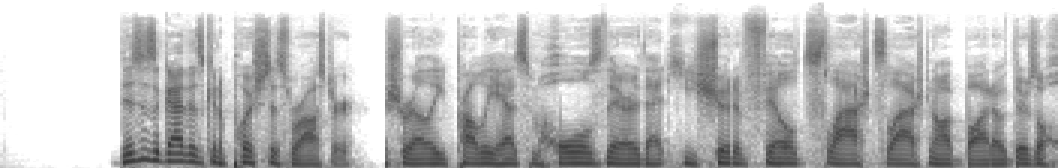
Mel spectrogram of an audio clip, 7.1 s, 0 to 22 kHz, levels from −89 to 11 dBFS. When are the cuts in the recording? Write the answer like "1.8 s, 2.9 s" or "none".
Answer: 2.6 s, 5.8 s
